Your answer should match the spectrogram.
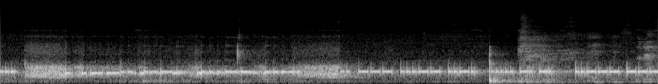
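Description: Morse code from a contest station's HF receiver: a mid-pitched tone keyed on and off rapidly over hiss and other signals, heard through the room's speakers. A sharp click about five seconds in.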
